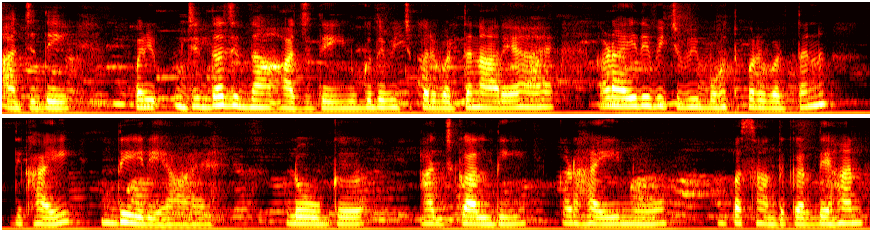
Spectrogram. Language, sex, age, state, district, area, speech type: Punjabi, female, 45-60, Punjab, Kapurthala, urban, spontaneous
